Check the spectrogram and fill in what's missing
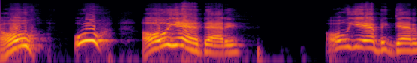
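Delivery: loud, high mock moans of pleasure; mocking the officer's excitement, loud and high; mock excited moaning. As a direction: ham up her thrill, loud and high. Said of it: "She's excited".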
